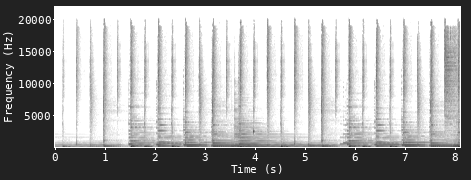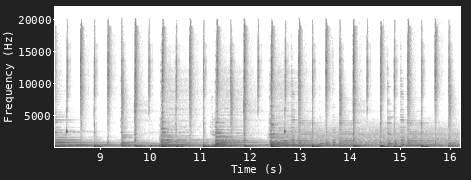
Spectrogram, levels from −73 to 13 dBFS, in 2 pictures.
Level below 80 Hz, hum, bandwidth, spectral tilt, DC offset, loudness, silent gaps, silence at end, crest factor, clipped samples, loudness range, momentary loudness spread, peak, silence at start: -24 dBFS; none; over 20 kHz; -5.5 dB/octave; under 0.1%; -22 LUFS; none; 0 s; 20 dB; under 0.1%; 1 LU; 9 LU; 0 dBFS; 0 s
